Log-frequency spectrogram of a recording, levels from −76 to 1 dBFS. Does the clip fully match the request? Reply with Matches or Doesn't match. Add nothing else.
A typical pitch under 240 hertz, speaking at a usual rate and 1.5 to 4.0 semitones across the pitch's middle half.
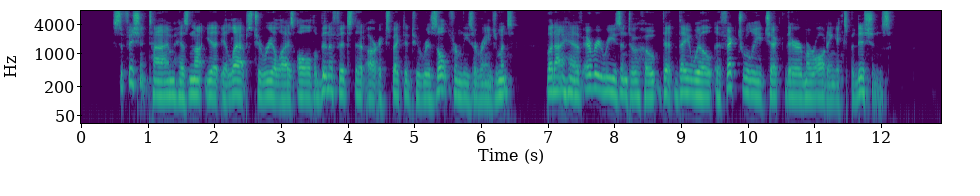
Matches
